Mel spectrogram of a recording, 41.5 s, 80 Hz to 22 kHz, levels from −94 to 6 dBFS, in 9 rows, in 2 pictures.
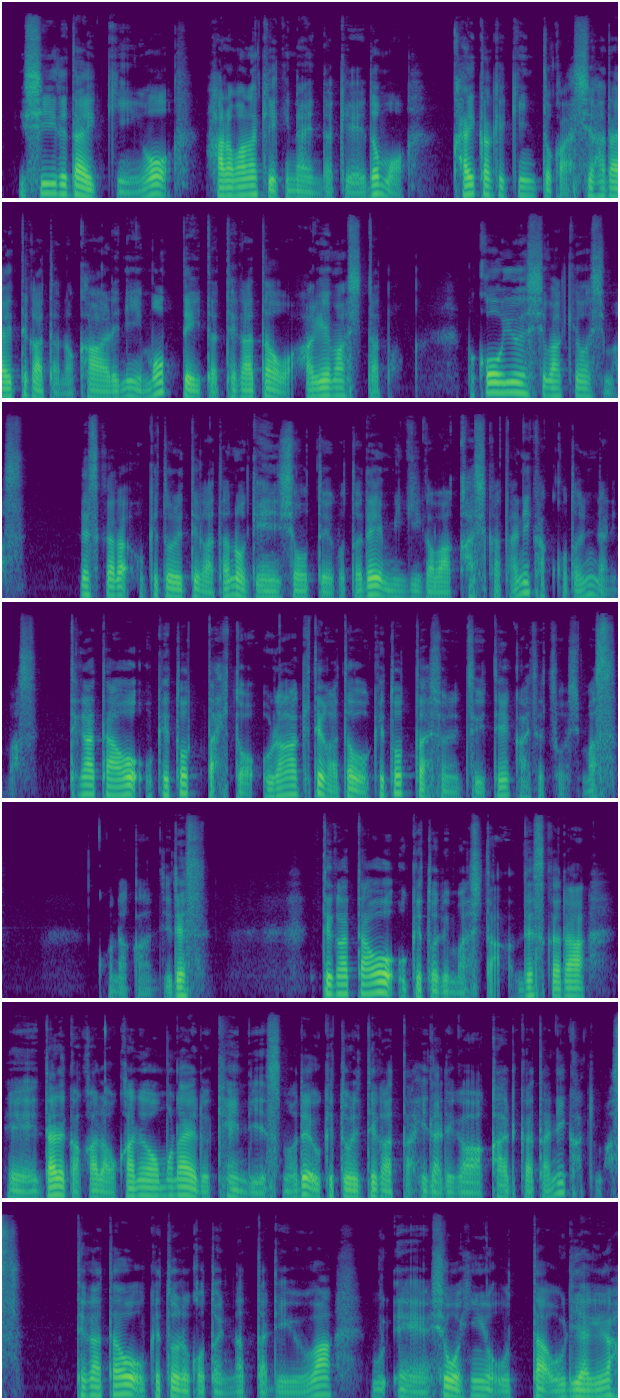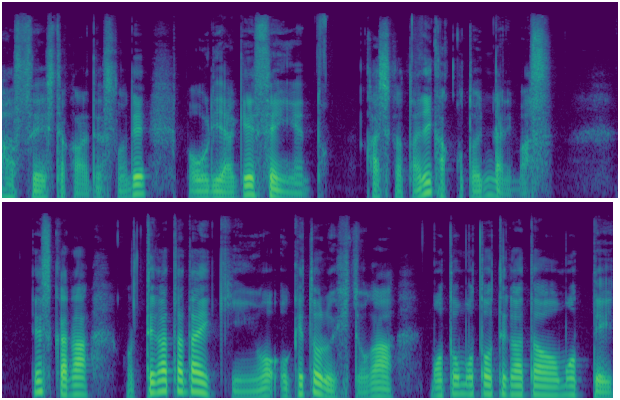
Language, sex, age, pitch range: Japanese, male, 40-59, 90-130 Hz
